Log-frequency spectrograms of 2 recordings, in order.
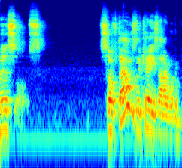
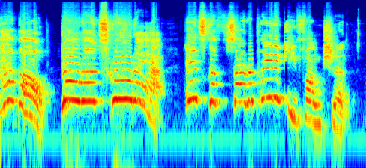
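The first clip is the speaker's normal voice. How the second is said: high, loud screaming. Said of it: "I'm screaming at him".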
